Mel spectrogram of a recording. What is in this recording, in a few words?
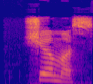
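"сьӧмӧс", Komi, female; kpv audio dict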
